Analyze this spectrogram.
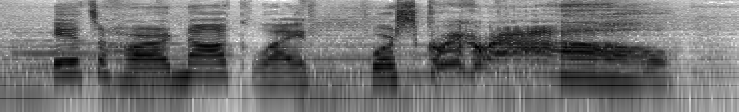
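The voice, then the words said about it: Dinosaur-like character voice. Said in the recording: “my dinosaur impression”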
